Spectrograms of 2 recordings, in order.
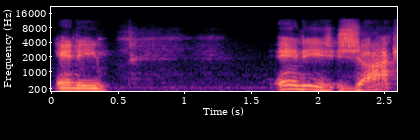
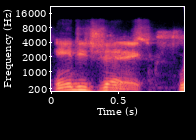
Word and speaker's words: Jacques: Andy Jacques. How do you say his name? You said it last time. Andy Jakes. We call him Jacques because he's Frenchy. But Andy Jakes.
